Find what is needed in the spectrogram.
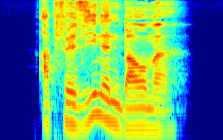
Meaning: dative singular of Apfelsinenbaum
- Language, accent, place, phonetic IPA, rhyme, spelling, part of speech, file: German, Germany, Berlin, [ap͡fl̩ˈziːnənˌbaʊ̯mə], -iːnənbaʊ̯mə, Apfelsinenbaume, noun, De-Apfelsinenbaume.ogg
